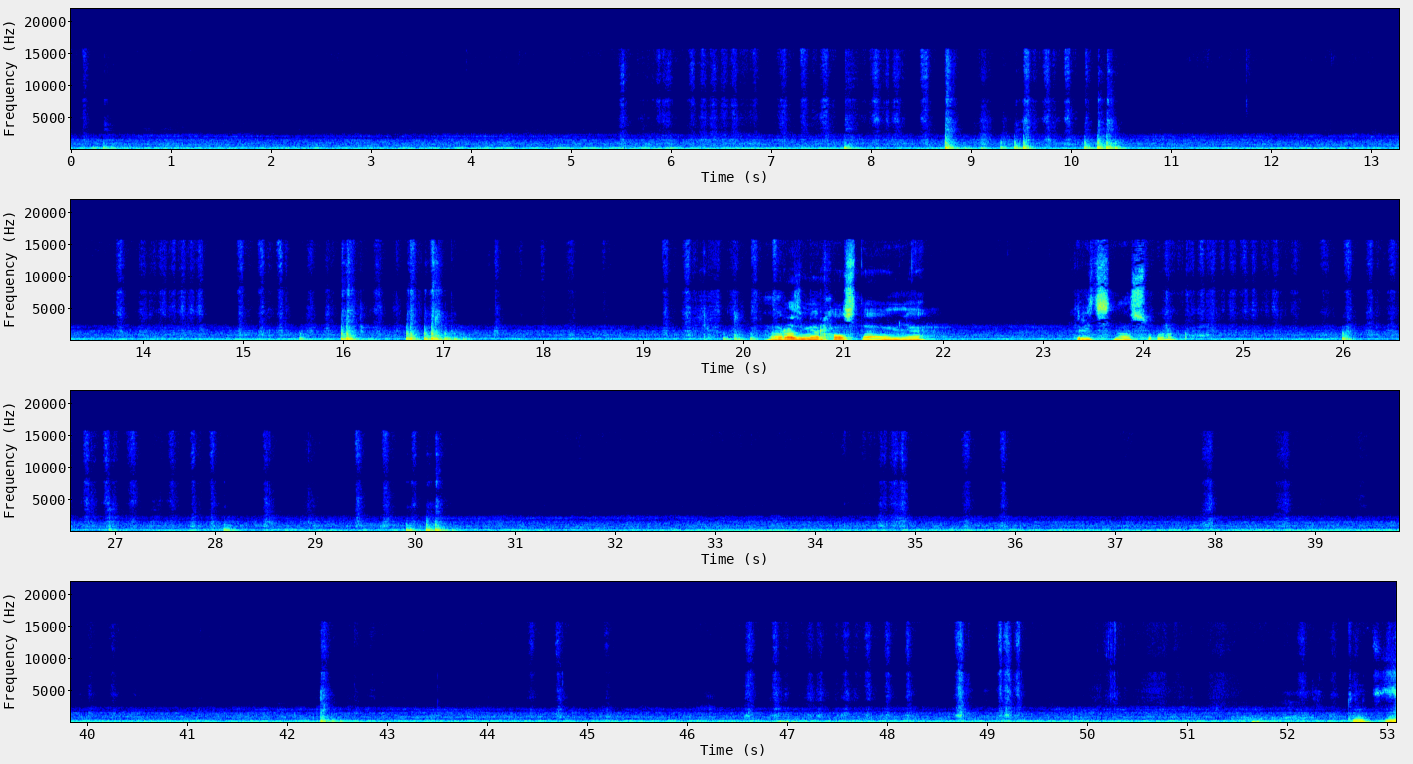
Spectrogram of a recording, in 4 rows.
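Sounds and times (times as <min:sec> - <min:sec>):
faint steady hum: 0:00.0 - 0:53.0
paintbrush scratching on canvas: 0:05.4 - 0:10.5, 0:13.7 - 0:20.4, 0:24.1 - 0:30.2, 0:46.5 - 0:49.4
dull knock: 0:08.7 - 0:10.6, 0:16.0 - 0:17.3, 0:29.9 - 0:30.4.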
